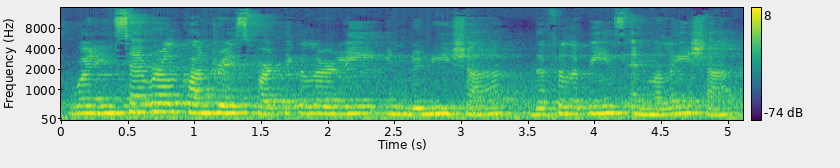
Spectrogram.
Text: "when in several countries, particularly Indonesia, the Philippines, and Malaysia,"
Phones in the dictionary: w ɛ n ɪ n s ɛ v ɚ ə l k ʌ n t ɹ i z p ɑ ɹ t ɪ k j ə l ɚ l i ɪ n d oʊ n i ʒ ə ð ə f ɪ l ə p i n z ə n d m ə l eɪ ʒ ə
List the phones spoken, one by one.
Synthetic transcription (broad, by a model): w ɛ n ɪ n s ɛ v ɚ ə l k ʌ n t ɹ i s p ɑ ɹ t ɪ k j ə l ɚ l i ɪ n d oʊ n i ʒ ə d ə f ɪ l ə p i n s ə n d m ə l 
